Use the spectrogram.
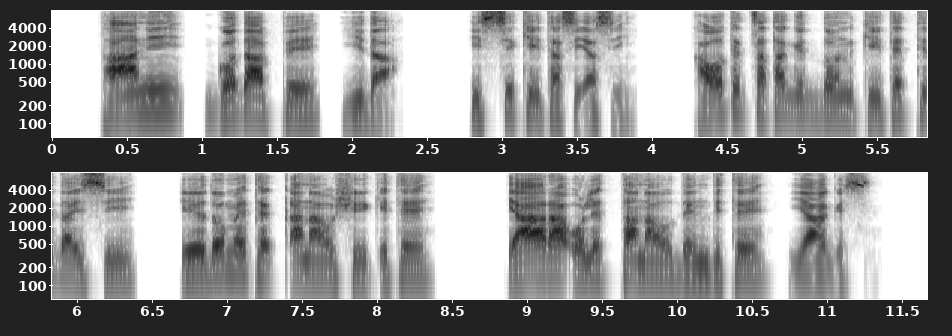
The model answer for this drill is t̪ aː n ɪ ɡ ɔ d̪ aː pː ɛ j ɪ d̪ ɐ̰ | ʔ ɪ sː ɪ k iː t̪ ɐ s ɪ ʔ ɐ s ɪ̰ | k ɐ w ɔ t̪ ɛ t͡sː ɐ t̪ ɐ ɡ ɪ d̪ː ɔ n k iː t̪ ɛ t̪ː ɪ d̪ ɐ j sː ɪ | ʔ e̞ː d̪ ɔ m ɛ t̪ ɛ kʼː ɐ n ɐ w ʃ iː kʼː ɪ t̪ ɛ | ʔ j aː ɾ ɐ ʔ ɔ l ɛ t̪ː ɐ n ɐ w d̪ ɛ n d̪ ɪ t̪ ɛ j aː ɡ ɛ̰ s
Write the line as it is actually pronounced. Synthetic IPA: t̪ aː n ɪ ɡ ɔ d̪ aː pː ɛ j ɪ d̪ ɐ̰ | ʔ ɪ sː ɪ k iː t̪ ɐ s ɪ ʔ ɐ s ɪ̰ | k ɐ w ɔ t̪ ɛ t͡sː ɐ t̪ ɐ ɡ ɪ d̪ː ɔ n k iː t̪ ɛ t̪ː ɪ d̪ ɐ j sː ɪ | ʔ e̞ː d̪ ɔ m ɛ t̪ ɛ kʼː ɐ n ɐ w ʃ iː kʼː ɪ t̪ ɛ | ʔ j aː ɾ ɐ ʔ ɔ l ɛ t̪ː ɐ n ɐ w d̪ ɛ n d̪ ɪ t̪ ɛ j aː ɡ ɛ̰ s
